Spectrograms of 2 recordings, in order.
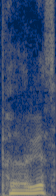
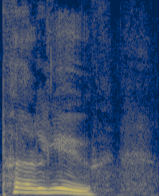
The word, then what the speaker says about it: Purlieus: Actually, it's not Bedford Purlieus. I've got to remember that this year. It's Bedford Purlieus. I've been ticked off so many times. Bedford Purlieus. Rhymes with curlew, apparently.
